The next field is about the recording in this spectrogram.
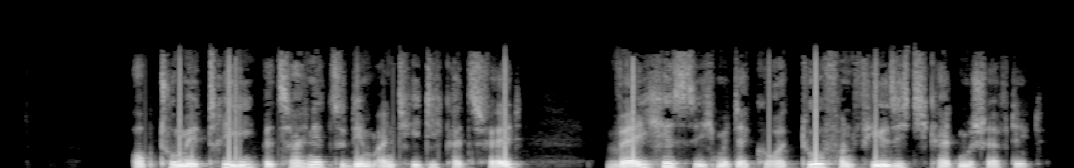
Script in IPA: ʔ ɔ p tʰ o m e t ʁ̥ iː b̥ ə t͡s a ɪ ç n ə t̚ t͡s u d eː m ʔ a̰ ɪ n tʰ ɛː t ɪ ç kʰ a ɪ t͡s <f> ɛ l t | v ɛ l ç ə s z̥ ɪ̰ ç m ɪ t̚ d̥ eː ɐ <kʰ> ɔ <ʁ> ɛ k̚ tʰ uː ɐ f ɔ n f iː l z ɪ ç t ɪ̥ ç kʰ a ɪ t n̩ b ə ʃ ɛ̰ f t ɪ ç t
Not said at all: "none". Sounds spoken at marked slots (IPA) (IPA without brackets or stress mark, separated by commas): f, kʰ, ʁ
